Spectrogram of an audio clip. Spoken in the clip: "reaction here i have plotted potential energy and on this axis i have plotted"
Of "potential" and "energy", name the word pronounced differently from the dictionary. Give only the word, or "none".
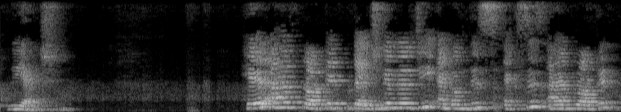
potential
